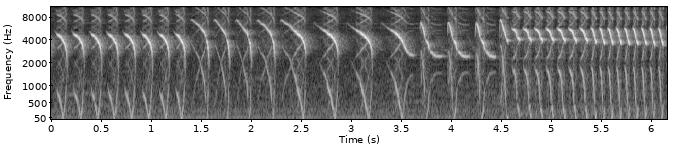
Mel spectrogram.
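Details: White local canary in song, delivering a fast run of high downward-sweeping notes that slow into longer slurred phrases, then break into a rapid, even, high-pitched trill at the end.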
